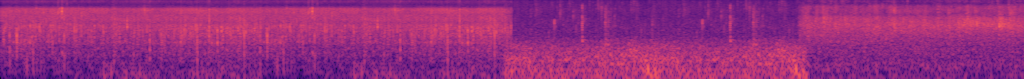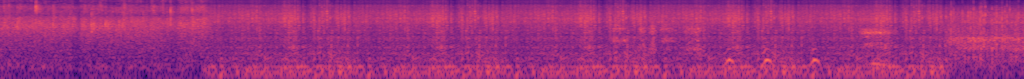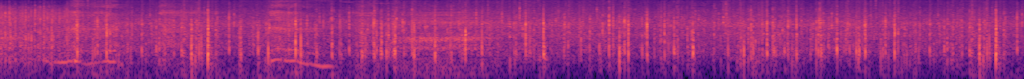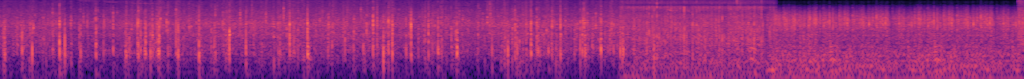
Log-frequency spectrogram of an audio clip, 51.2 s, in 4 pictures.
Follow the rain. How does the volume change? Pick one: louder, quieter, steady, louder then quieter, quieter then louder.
steady.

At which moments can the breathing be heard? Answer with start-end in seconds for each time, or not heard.
20.2-31.9.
